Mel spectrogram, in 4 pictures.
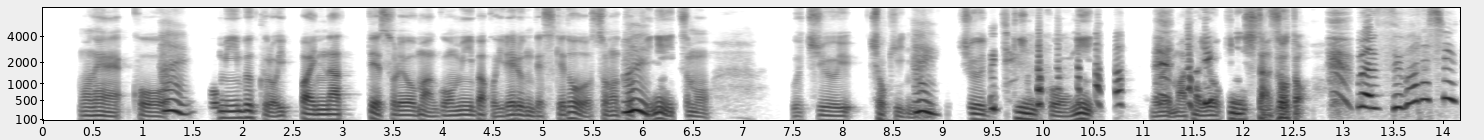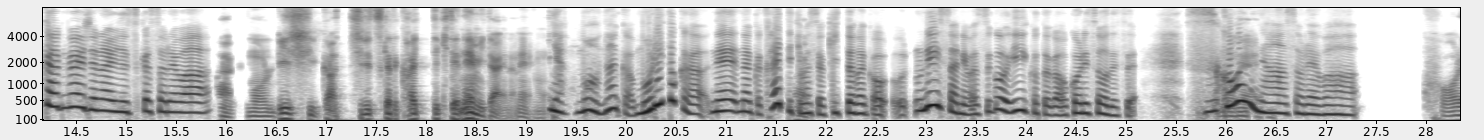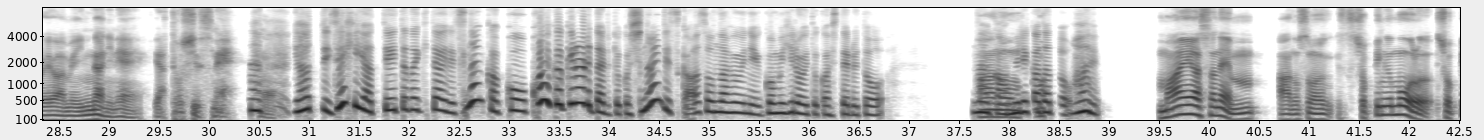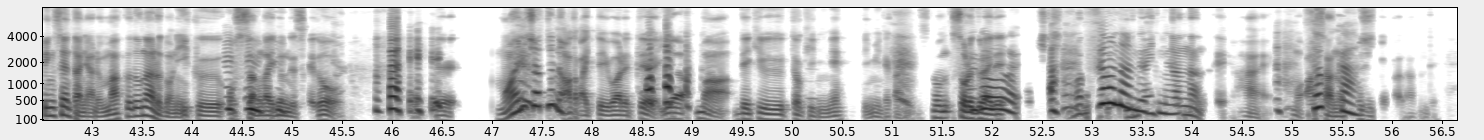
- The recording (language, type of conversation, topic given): Japanese, podcast, 日常生活の中で自分にできる自然保護にはどんなことがありますか？
- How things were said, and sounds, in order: laugh; laughing while speaking: "はい？"; laughing while speaking: "はい"; laugh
